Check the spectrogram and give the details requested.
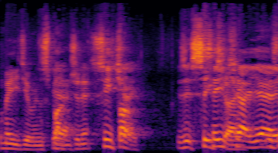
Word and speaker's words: cichlid: I've been saying it wrong all these years. So have I. They Italian, sent me it ages ago and they say, oh, you're pronouncing it wrong. It's Cichlid. Yeah.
